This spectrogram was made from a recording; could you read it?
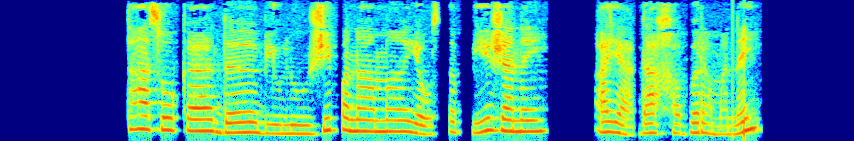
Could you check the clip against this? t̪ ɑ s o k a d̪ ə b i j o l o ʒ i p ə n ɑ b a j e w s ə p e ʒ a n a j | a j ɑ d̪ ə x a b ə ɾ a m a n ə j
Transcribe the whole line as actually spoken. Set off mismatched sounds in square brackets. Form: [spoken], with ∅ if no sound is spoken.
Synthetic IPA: t̪ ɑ s o k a d̪ ə b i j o l o ʒ i p ə n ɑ [m] a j [a] w s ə p e ʒ a n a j | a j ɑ d̪ [ɑ] x a b ə ɾ a m a n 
